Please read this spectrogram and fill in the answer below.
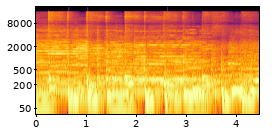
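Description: Live band playing an instrumental passage: electronic keyboards over a moving bass line, with a steady drum beat and cymbals.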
